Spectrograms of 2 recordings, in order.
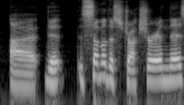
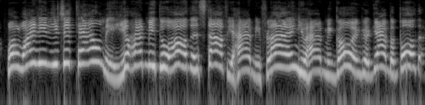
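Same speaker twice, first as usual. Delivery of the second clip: much higher, flustered outburst; a squeaky, exasperated hero who has been run ragged. Acted. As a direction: sputter it out, higher and higher with indignation. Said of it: "he gets so flustered by this".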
